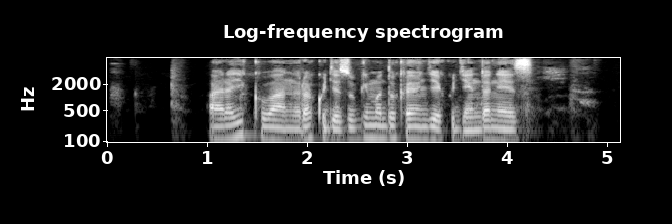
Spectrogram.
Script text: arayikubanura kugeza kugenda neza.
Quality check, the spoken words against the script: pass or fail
fail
